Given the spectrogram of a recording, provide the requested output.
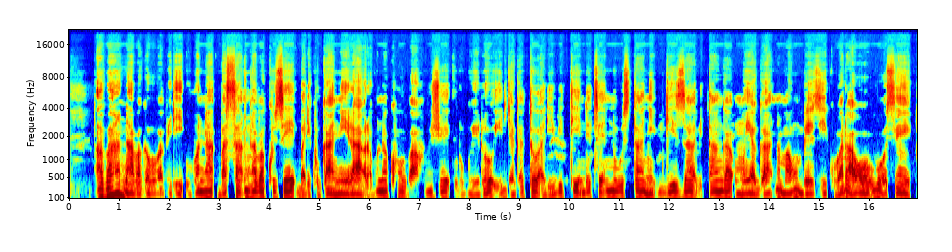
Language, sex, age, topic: Kinyarwanda, female, 36-49, government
